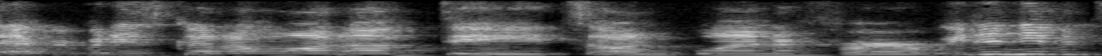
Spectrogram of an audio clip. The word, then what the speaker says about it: Gwenhifer: to have it easier German way of um pronouncing it as quenifer so that's how she how she got her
